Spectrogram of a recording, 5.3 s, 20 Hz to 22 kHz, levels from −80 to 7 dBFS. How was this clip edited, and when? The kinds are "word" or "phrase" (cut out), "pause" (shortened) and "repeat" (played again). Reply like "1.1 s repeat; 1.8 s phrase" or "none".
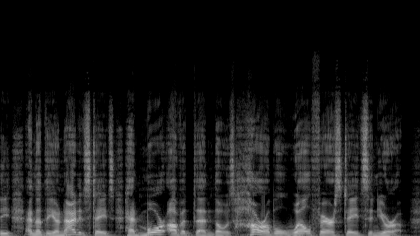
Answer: none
